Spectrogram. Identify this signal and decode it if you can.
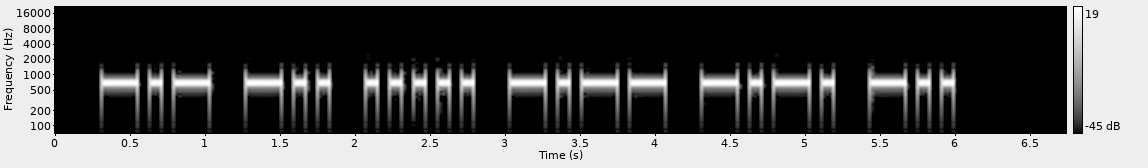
Morse code, heard as a keyed tone, about 16 wpm, 700 Hz. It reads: KD5YCD
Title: USA Call Signs - 6 Characters - Repeated 2x - 15wpm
